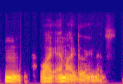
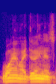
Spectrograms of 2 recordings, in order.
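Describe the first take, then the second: First: It sounds gentle and curious. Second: It sounds harsh and self-judging.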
